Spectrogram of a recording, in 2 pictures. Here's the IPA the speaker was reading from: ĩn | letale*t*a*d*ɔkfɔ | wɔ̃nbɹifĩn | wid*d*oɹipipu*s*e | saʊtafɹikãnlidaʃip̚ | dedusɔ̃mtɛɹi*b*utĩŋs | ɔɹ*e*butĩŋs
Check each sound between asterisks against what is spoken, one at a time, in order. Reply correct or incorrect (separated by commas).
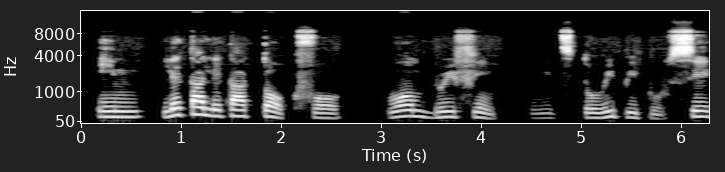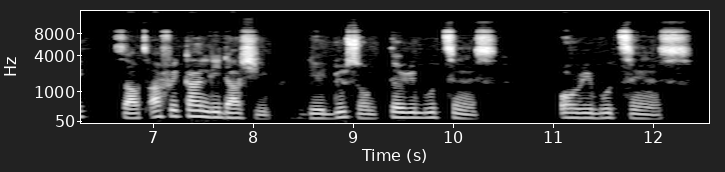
correct, incorrect, incorrect, correct, correct, incorrect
